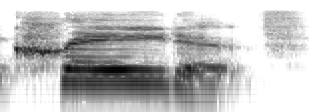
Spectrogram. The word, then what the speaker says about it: creative: Creative, because this word happens to have an invisible y or a linking y.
